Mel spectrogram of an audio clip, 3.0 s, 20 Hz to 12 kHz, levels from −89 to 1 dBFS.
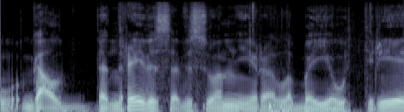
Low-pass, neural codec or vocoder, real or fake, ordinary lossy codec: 10.8 kHz; none; real; MP3, 96 kbps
